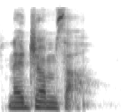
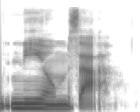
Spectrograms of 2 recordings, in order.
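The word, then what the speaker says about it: Njomza: Oh, I'm sorry. Nyomza. Okay, so you pronounce her name Nyomza. And that's N-J-O-M-Z-A.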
